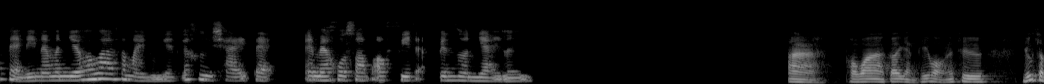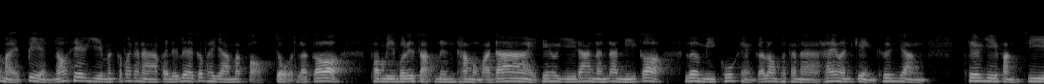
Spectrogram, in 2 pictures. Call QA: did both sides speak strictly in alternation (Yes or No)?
Yes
